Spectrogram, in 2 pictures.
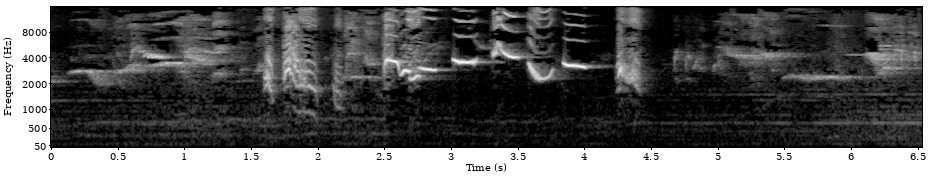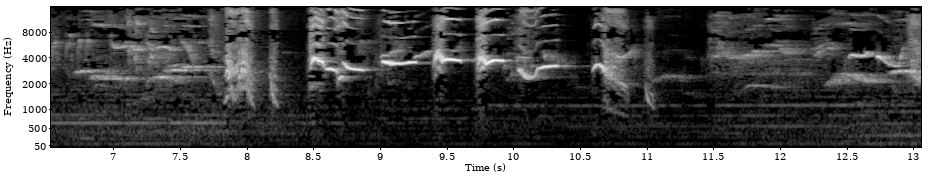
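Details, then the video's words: Captive white-rumped shama kept at home, a fighter-type bird singing persistently and loudly with a full repertoire: rapid whistled phrases, sharp rising and falling slurs and harsh buzzy notes in dense bursts, with quiet gaps between. "KACER RUMAHAN FIGHTER NGOTOT | GACOR | BONGKAR ISIAN"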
